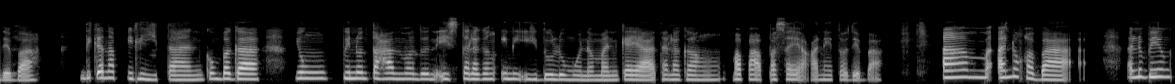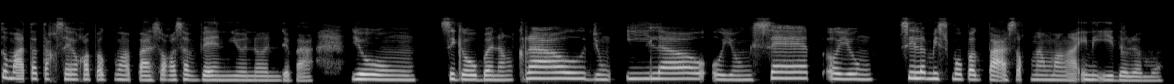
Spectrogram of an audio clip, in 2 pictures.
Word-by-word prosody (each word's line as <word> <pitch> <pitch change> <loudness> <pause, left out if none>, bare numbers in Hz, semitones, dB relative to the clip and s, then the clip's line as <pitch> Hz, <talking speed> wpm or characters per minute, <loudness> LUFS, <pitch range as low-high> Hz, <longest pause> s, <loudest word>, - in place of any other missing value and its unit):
'di 105 -1 -1
ba? 100 +1 -1 0.4
'Di 285 - -4
ka 295 - +7
napilitan, 225 -7 -1
kumbaga 255 0 +4 0.3
yung 280 -1 0 0.2
pinuntahan 275 -2 +2
mo 255 0 -1
do'n 245 0 -1
is 250 -1 -2
talagang 250 -1 0
iniidolo 230 -3 -1
mo 215 -1 -3
naman 205 0 -1
kaya 215 0 +2
talagang 220 -1 -3
mapapasaya 230 0 -1
ka - - -4
nito 220 0 -5
'di - - -5
ba? - - -7 0.6
Um, 325 0 +4
ano 350 +2 +2
ka 275 -5 0
ba, 215 -1 +3 0.6
ano 340 0 +1
ba 345 - +3
yung 350 0 +1
tumatatak 265 -5 -1
sa'yo 235 -1 0
kapag 230 -1 -2
pumapasok 205 -3 -1
ka - - +1
sa 225 - 0
venue 200 -1 -1
no'n 195 -1 -4
'di - - -3
ba, 180 +1 -6 0.3
yung 220 -3 +3 0.2
sigaw 230 -3 +1
ba 215 +1 +1
ng 210 0 -4
crowd, 275 -2 +3
yung 225 -1 -3 0.2
ilaw 265 0 +1
o 225 - -2
yung 215 0 -4
set 285 +1 +1 0.2
o 270 - +1
yung 245 -2 0 0.2
sila 285 -1 +3
mismo 260 -3 -1
pagpasok 220 -2 +1
ng 220 -1 -4
mga 210 -1 -2
iniidolo 205 -4 -2
mo? 180 0 -8
230 Hz, 150 wpm, -21 LUFS, 215-265 Hz, 0.6 s, ka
